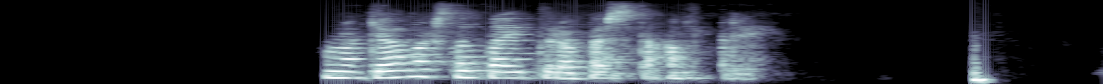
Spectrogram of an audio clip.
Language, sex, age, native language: Icelandic, female, 20-29, Icelandic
